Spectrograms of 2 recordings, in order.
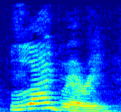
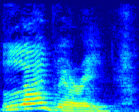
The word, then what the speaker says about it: library: Again, library. Các bạn chú ý là từ này trọng âm rơi vào âm tiết đầu tiên, mình nhấn nhé. Library.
